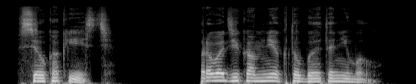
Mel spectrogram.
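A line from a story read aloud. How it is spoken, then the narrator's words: Even, level voice. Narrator (Russian): ровным голосом ответил мастер пыток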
